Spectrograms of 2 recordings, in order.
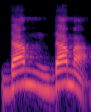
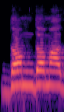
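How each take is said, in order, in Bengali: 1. প্রথম স্বরধ্বনিটি খোলা 'a' এর মতো শোনায়। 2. প্রথম স্বরধ্বনিটি গোলাকার 'o' এর মতো শোনায়। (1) "এটা কিন্তু দ না। দাল জবর দা হয়" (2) "দমদমা জ- জন্য কেউ বলবেন না"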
